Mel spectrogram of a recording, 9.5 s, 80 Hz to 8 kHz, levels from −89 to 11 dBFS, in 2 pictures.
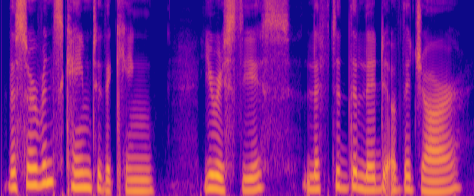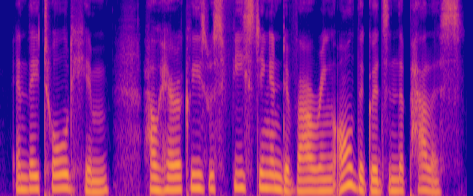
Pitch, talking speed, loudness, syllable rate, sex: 190 Hz, 185 wpm, -17 LUFS, 4.9 syllables/s, female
